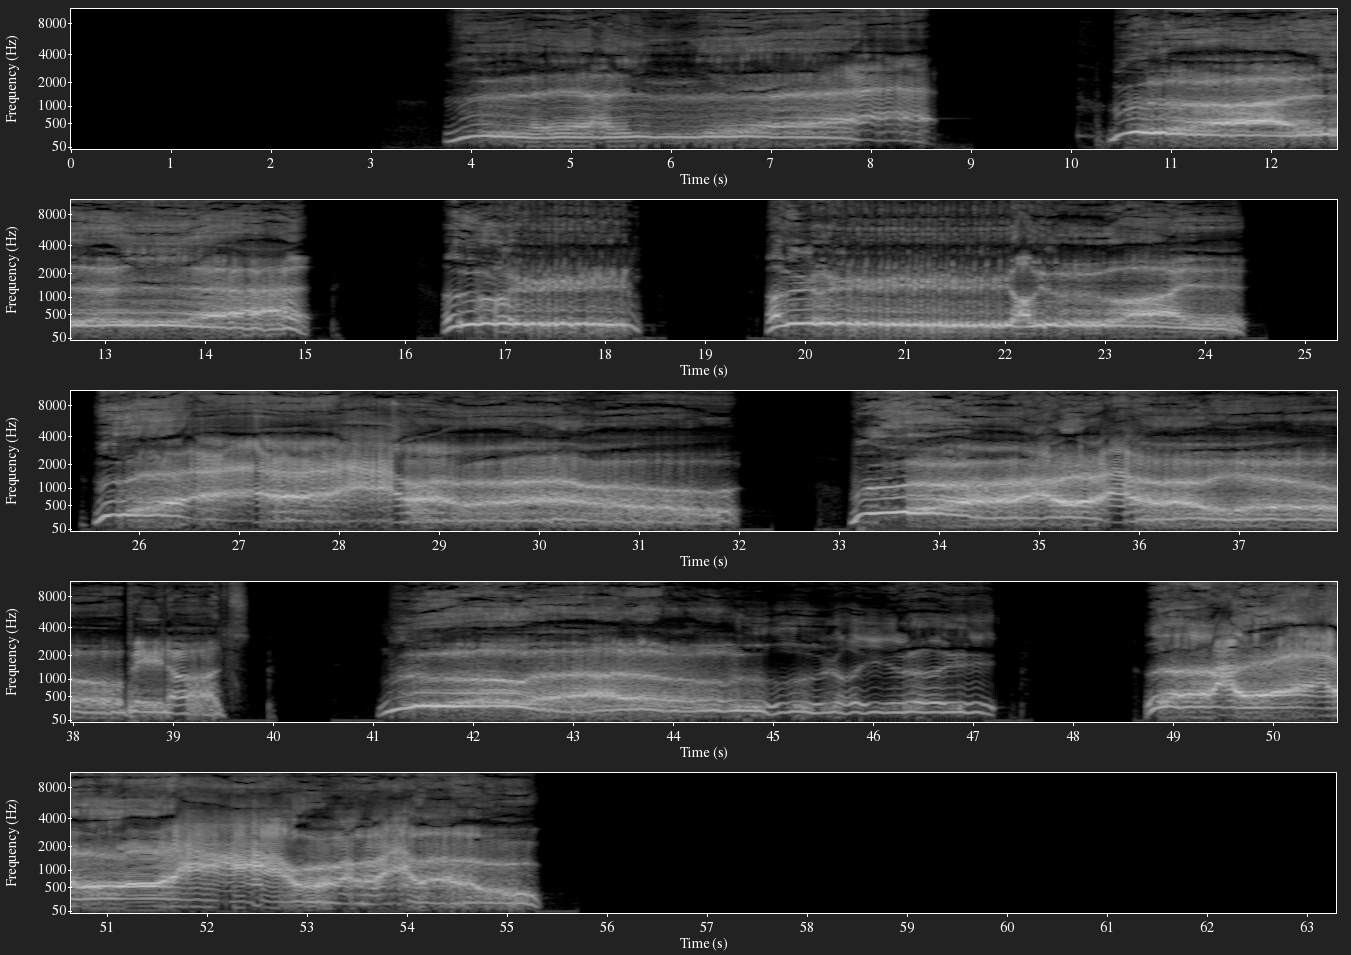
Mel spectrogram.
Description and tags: Misc Zombie
creepy, ghost, horror, monster, scary, spooky, undead, yelling, zombie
